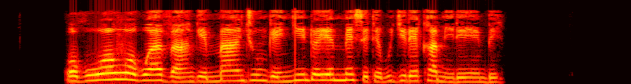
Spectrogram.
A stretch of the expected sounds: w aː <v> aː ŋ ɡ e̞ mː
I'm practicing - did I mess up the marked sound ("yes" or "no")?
no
